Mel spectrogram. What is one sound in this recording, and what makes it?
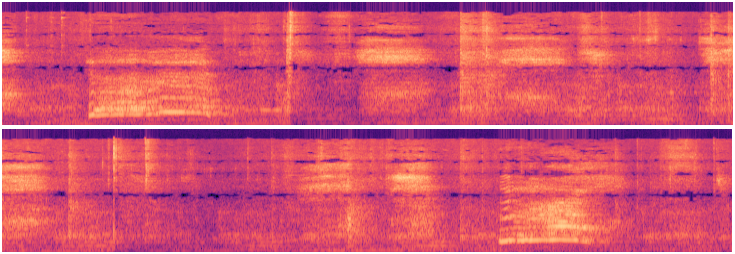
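A young child makes loud playful roaring sounds nearby.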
